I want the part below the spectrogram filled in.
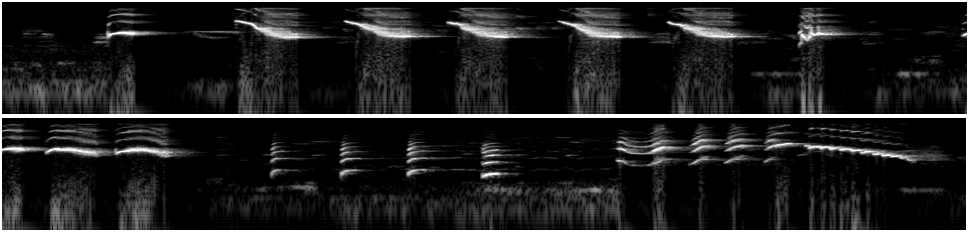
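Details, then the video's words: Asian pied starling song used to provoke other starlings into singing: loud repeated downslurred whistles, then wavering chattered notes and a rising series of sharp whistled phrases. "Suara Jalak Suren Langsung NYAUT buat Pancingan Mendongkrak Emosi Burung Jalak Agar Gacor Full Isian"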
